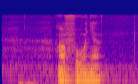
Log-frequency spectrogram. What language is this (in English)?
Russian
